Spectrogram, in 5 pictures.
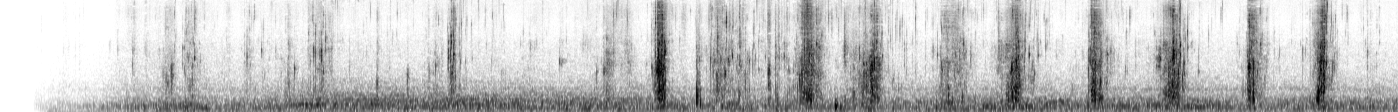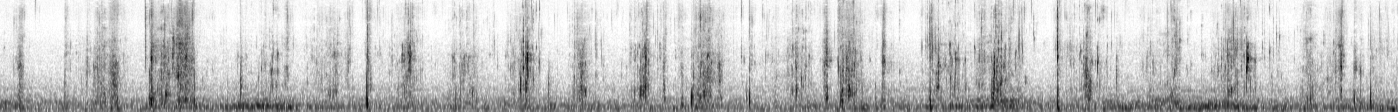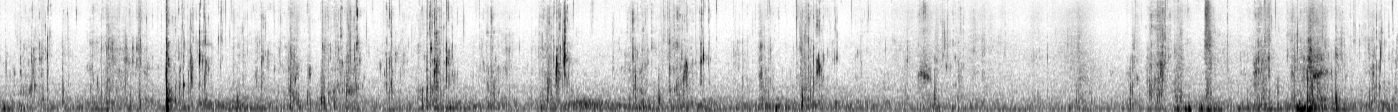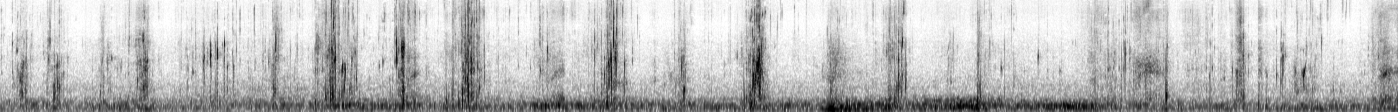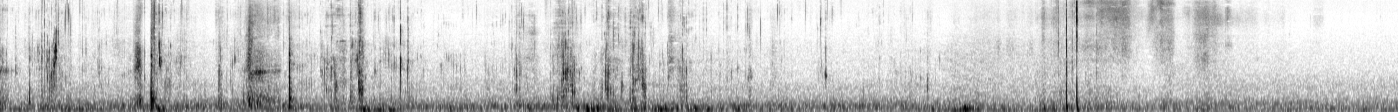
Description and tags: A stepping-stone in our garden was complete immersed in mud and made sluggy noises when stepping on it from different angles.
